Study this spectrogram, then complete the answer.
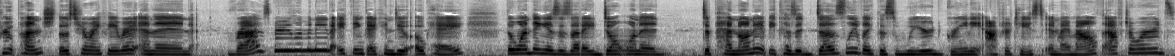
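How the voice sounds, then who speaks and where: Her pitch medium and its variation ordinary, a woman speaks at a fairly quick pace. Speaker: weight loss surgery vlogger. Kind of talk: personal video diary. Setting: in a car. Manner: fast.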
